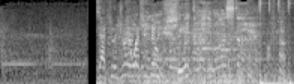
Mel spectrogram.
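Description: A car engine hums and road noise fills the cabin.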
